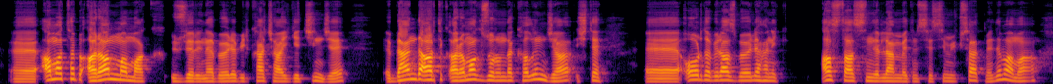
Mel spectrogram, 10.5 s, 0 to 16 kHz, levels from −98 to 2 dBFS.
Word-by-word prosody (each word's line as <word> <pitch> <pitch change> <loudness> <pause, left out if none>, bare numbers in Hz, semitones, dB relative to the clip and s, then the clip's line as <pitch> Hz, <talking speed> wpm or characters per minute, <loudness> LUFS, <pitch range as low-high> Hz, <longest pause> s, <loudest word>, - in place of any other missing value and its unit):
eee, 120 -1 -2
ama 235 +5 +5
tabii 230 -1 -2
aranmamak 180 -8 +5 0.2
üzerine, 130 0 -4
böyle, 135 +2 -2
birkaç 150 +3 -4
ay 130 -1 -1
geçince, 130 +1 -6 0.4
e, 130 - -8
ben 205 +6 +5
de - - +8
artık 195 +1 +5
aramak 170 +6 +4
zorunda 170 -1 -3
kalınca, 175 -4 -2
işte, 165 -4 -6 0.4
eee, 125 -1 -1
orada 195 -2 0
biraz, 180 0 +1
böyle, 170 +1 -2
hani, 160 -2 -5 0.4
asla 190 -4 +2
sinirlenmedim, 140 -4 -4
sesimi 130 +2 -11
yükseltmedim 135 +6 -5
ama, 150 -4 -1
155 Hz, 155 wpm, -21 LUFS, 130-185 Hz, 0.4 s, de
